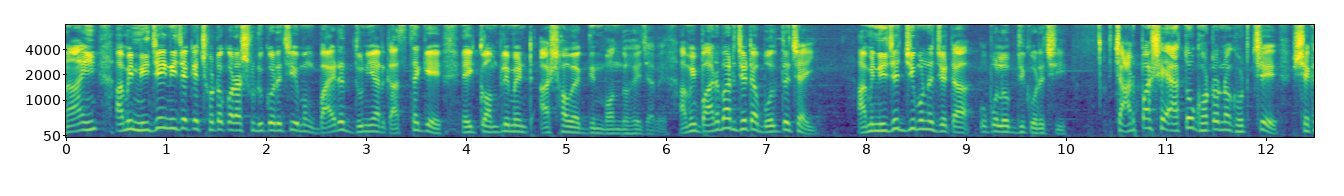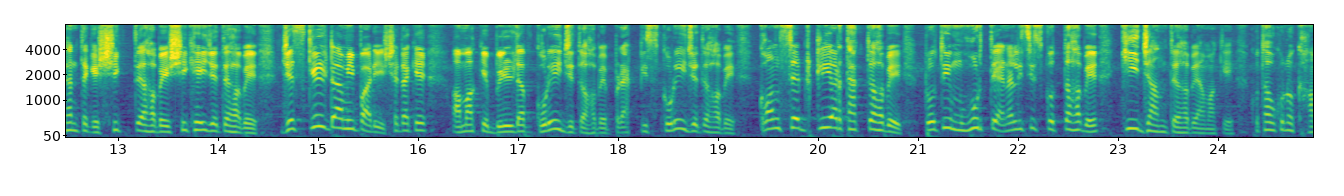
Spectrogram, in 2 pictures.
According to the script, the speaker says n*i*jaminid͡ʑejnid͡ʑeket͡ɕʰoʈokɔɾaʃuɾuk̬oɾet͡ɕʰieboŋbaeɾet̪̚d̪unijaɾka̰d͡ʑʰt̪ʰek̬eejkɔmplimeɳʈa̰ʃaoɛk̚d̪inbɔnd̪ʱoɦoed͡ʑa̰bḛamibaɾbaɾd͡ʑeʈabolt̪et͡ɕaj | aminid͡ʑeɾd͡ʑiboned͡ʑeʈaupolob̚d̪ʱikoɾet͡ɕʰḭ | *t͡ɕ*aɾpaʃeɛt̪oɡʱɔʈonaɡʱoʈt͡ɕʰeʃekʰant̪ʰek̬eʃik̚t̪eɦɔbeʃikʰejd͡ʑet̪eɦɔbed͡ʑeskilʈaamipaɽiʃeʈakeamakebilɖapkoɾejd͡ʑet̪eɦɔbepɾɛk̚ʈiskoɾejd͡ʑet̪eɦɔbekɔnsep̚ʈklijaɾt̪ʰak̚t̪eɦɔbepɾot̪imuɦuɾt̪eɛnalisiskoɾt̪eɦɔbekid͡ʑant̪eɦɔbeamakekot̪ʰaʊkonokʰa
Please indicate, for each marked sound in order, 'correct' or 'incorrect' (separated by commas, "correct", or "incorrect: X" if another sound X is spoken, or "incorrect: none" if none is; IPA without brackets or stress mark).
incorrect: a, correct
